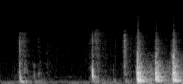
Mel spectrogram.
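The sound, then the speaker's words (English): Heavy fists pound on the outer wooden door of an old, dilapidated mansion at 9 o'clock: two separate thuds, then a quick, forceful burst of three blows, loud with a booming low resonance. “An oil lamp clutched in her gnarled hand to answer the violent pounding on the outer door.”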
